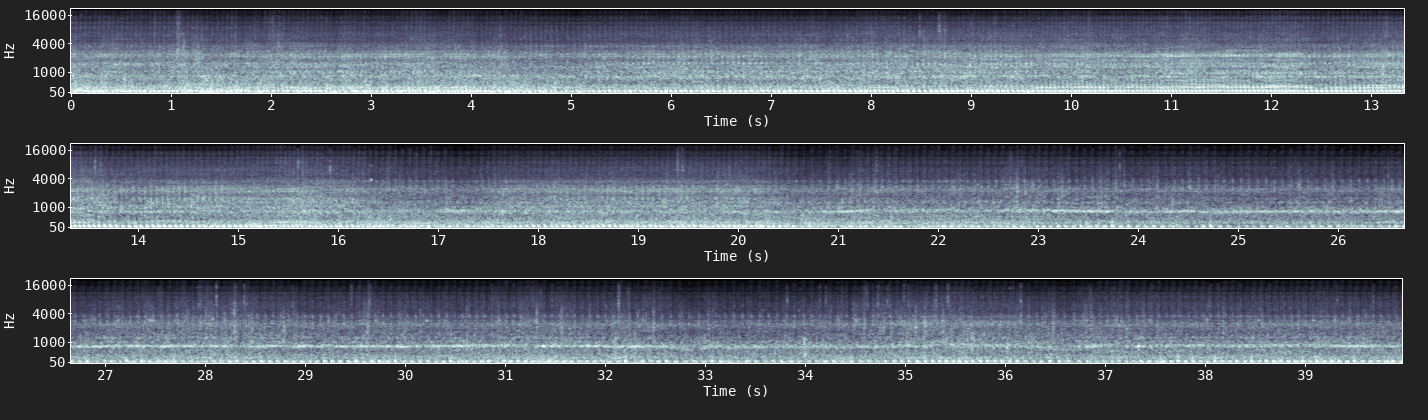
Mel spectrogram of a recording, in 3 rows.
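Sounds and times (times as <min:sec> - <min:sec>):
motorcycle engine running: 0:00.0 - 0:39.9
road and wind noise: 0:00.0 - 0:39.9.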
